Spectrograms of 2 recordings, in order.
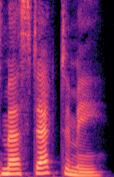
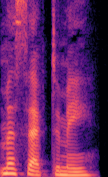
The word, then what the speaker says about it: mastectomy: I also discovered that the correct pronunciation is mastectomy not masectomy it contains a t it shouldn't masectomy should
